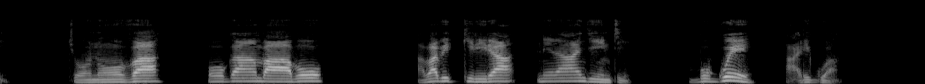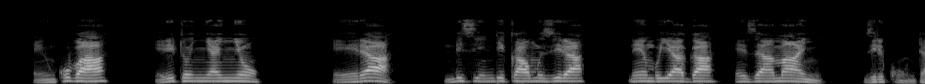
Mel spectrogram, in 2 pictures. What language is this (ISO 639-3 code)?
lug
